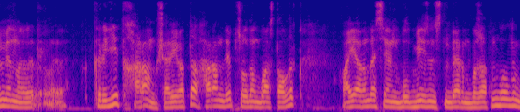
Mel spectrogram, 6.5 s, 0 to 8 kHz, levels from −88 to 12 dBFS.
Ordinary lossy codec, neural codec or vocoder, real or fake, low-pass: none; codec, 16 kHz, 4 kbps, FreqCodec, smaller model; fake; none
